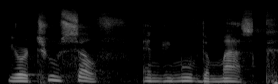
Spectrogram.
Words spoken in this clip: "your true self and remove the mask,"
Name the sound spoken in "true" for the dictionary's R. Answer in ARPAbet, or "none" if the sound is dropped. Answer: none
